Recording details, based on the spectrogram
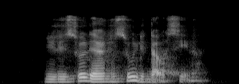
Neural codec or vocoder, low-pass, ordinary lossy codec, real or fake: autoencoder, 22.05 kHz, a latent of 192 numbers a frame, VITS, trained on one speaker; 9.9 kHz; Opus, 32 kbps; fake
